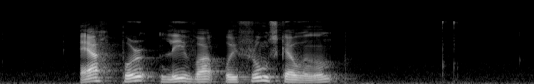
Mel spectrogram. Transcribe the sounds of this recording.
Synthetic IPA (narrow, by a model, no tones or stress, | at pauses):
ɛːpʊɹliːvaʊjfɾʊmskɛwɪnʊn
